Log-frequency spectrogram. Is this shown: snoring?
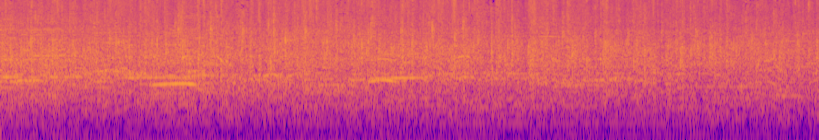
no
